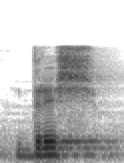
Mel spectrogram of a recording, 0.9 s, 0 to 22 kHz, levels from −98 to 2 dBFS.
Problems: background sounds at intervals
